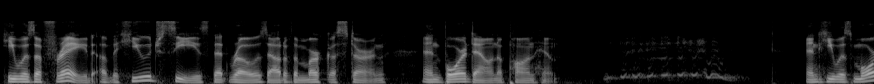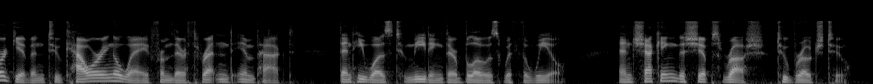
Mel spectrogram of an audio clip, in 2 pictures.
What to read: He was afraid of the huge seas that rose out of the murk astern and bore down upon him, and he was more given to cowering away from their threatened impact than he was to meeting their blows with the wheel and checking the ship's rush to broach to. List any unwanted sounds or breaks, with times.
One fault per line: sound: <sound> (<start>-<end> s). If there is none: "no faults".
sound: throat clearing (6.0-7.5 s)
